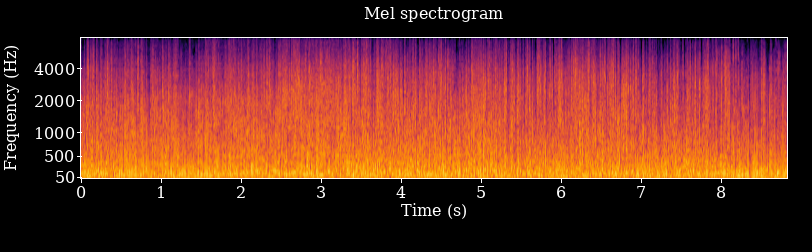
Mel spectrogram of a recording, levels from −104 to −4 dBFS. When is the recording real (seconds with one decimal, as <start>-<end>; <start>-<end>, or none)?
0.0-0.5; 3.6-7.9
